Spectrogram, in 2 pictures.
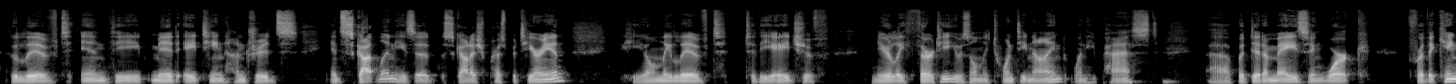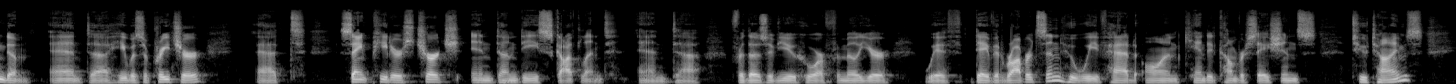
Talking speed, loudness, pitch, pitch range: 140 wpm, -20 LUFS, 95 Hz, 85-100 Hz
